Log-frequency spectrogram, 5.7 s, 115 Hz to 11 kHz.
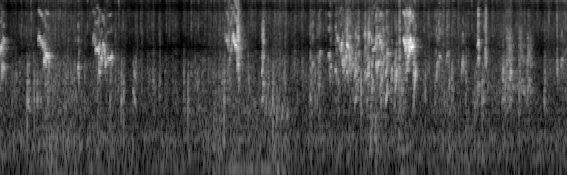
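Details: Budgerigars in a breeding aviary, 2018: scattered high chirps and warbled squeaks from several birds, with bursts of busier chatter and soft wing sounds.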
